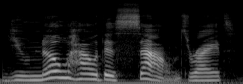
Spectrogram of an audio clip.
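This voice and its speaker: A woman's voice: mid-range voice, expressive, slow, bright, forceful tone, soft background music. A woman playing a practical, level-headed podcast co-host in an audio drama, with a matter-of-fact manner. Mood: skeptical, practical. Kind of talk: audio fiction podcast dialogue.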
